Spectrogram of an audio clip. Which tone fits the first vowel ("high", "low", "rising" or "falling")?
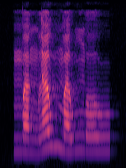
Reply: low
